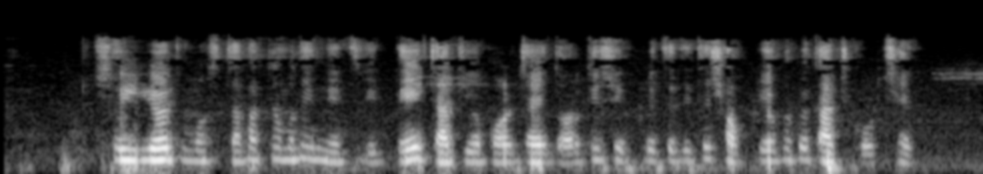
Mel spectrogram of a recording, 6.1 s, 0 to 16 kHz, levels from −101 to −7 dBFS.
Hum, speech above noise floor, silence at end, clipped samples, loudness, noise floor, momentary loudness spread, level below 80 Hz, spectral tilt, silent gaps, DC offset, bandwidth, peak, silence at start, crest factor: none; 27 dB; 0.45 s; under 0.1%; -24 LUFS; -51 dBFS; 18 LU; -42 dBFS; -5.5 dB/octave; none; under 0.1%; 7.8 kHz; -4 dBFS; 0.4 s; 20 dB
